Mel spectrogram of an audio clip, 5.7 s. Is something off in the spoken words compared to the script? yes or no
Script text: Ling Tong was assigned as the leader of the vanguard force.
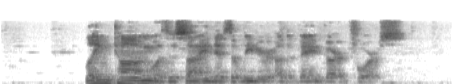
no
